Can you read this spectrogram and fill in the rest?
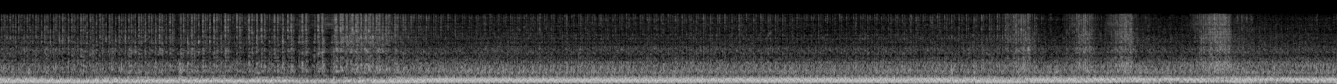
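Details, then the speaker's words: Packard 374 cu in V8 on a warm-up restart burning oil off after carburetor cleaning: revs drop into steady, even rumbling idle, no skipping or tapping, improving each start and nearly quit smoking; owner thinks it's a good engine. Normal idle. "So okay, folks, every time we started it, it got better and better, and just about completely quit smoking. It's not skipping, no noise."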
